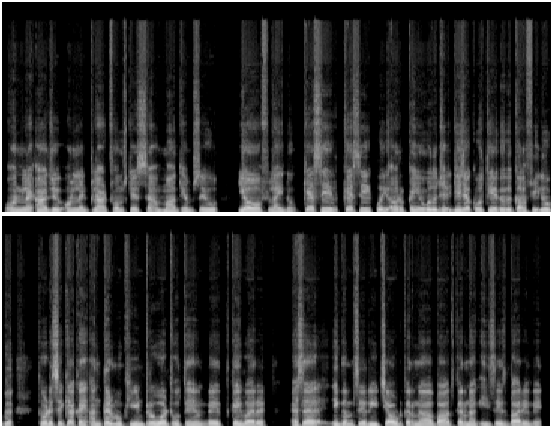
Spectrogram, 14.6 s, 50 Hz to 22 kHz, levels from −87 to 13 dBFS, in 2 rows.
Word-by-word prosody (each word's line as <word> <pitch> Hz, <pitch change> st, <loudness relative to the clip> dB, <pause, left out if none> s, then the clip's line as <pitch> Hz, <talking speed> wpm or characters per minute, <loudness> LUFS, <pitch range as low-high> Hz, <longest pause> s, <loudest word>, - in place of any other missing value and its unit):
online 140 Hz, 0 st, -1 dB
आज 140 Hz, -1 st, -1 dB, 0.2 s
online 135 Hz, +2 st, -2 dB
platforms 135 Hz, +1 st, -2 dB
के 150 Hz, -, 0 dB
स 140 Hz, -1 st, -4 dB
माध्यम 130 Hz, 0 st, -3 dB
से 140 Hz, -, -3 dB
हो 135 Hz, +1 st, +1 dB, 0.3 s
या 150 Hz, -, +4 dB
ऑफलाइन 125 Hz, -1 st, 0 dB
हो, 125 Hz, +1 st, -9 dB
कैसे 225 Hz, +4 st, +1 dB, 0.2 s
कैसे 205 Hz, +3 st, -1 dB
कोई 195 Hz, +1 st, +1 dB
और 160 Hz, -3 st, -2 dB
कइयों 155 Hz, +3 st, 0 dB
को 180 Hz, -, +4 dB
तो 185 Hz, -, +5 dB
झि 155 Hz, 0 st, -4 dB
झिझक 175 Hz, +6 st, +1 dB
होती 155 Hz, -1 st, -1 dB
है 155 Hz, -, +3 dB
क्योंकि 165 Hz, +2 st, 0 dB
काफ़ी 145 Hz, +4 st, -2 dB
लोग 165 Hz, -1 st, +1 dB, 0.4 s
थोड़े 155 Hz, 0 st, +3 dB
से 170 Hz, -, +2 dB
क्या 190 Hz, +4 st, 0 dB
कहें 140 Hz, -3 st, +2 dB
अंतर्मुखी 145 Hz, 0 st, 0 dB
इंट्रोवर्ट 150 Hz, +1 st, +4 dB
होते 130 Hz, 0 st, -2 dB
हैं 135 Hz, -, 0 dB
उनमें 145 Hz, +1 st, +1 dB, 0.2 s
कई 155 Hz, 0 st, +3 dB
बार 150 Hz, 0 st, +3 dB
ए 140 Hz, -, +1 dB, 0.4 s
ऐसा 165 Hz, -, +2 dB, 0.4 s
एकदम 155 Hz, +2 st, +1 dB
से 155 Hz, +2 st, 0 dB
रीच 135 Hz, -1 st, +2 dB
आउट 140 Hz, 0 st, +6 dB
करना, 130 Hz, 0 st, +1 dB
बात 130 Hz, +2 st, +1 dB
करना 135 Hz, -1 st, +2 dB
किसी 130 Hz, 0 st, -5 dB
से 130 Hz, +1 st, -1 dB
इस 125 Hz, -, -2 dB
बारे 125 Hz, +1 st, +3 dB
में, 130 Hz, +1 st, -7 dB
140 Hz, 210 wpm, -17 LUFS, 130-155 Hz, 0.4 s, आउट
